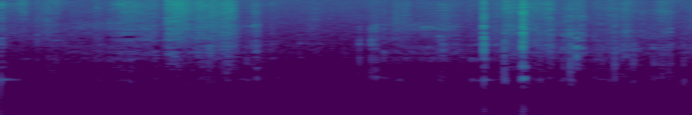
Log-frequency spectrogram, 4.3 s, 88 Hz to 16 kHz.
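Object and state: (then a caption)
Round metal tin tapped and scratched. Fingertips and nails tap and scratch the lid and rim of a small, hollow, round, red-painted metal Baileys tin held in both hands near binaural mics. Quiet, irregular light taps and bright scratchy rustles are heard, with a couple of sharper clicks near the end that give a brief, faint metallic ping around 470 Hz.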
